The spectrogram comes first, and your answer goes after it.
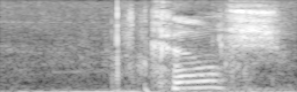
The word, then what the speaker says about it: Kölsch: It should be Kölsch because it comes from Köln, what we would know as Cologne.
